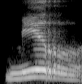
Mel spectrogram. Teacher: mir itu dibacanya ron-nya tidak tipis, tapi kita mencekungkan ketika huruf ro sukun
